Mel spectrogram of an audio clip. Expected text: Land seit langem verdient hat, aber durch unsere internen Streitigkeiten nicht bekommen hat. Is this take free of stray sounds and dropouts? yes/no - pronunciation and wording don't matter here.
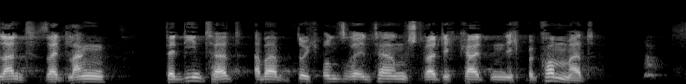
no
